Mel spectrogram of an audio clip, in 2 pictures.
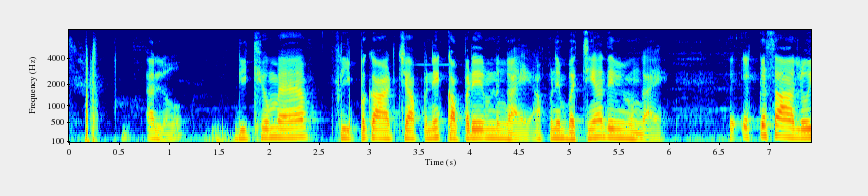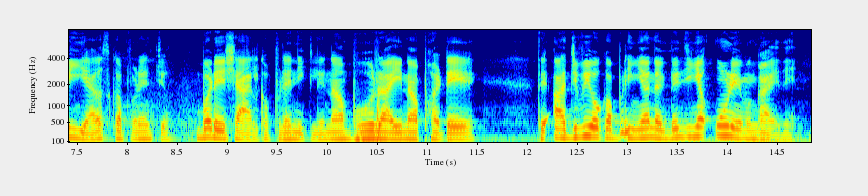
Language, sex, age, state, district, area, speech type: Dogri, female, 18-30, Jammu and Kashmir, Jammu, rural, spontaneous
